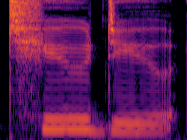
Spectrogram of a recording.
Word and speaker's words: Teuxdeux: So it is spelled T-E-U-X-D-E-U-X. So it's pronounced like it would be in French, which would be To-Do, but this does not mean To-Do in French, just so we're clear.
